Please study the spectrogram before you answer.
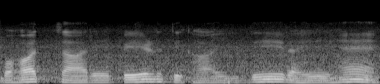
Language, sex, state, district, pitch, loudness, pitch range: Hindi, male, Madhya Pradesh, Katni, 100 Hz, -19 LUFS, 95-115 Hz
